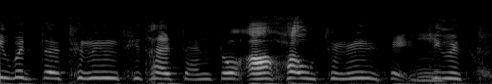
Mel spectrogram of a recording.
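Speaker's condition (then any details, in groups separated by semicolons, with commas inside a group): Cerebral palsy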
